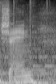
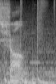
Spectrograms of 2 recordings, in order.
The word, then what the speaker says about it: Shang-Chi: watching the movie especially you learn that it's shang like sean but with the g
